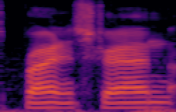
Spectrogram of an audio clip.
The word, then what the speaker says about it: Bryan and Stratton: Yes, Bryan and Stratton.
